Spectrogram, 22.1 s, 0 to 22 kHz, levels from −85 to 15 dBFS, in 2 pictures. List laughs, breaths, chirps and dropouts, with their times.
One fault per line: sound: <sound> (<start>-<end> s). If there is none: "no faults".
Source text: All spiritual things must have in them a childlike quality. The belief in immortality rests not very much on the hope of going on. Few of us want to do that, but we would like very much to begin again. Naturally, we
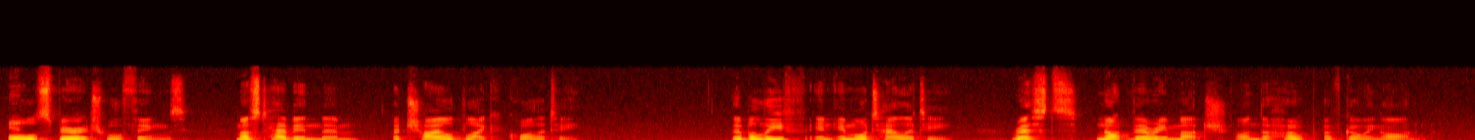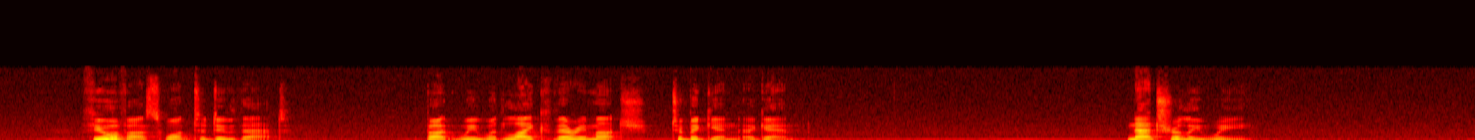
no faults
